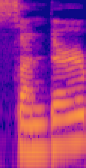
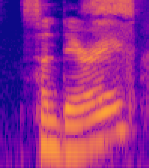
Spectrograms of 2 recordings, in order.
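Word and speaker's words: tsundere: I always want to say it's Sunder, but it's Sundere. Sundere.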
